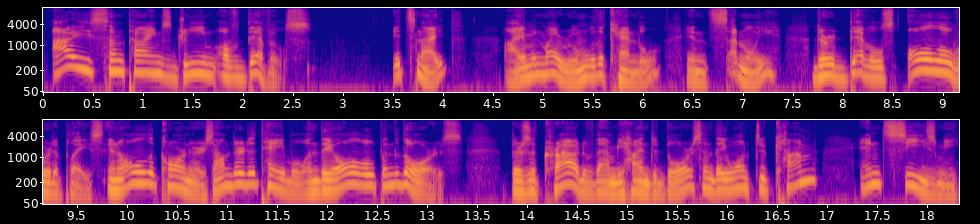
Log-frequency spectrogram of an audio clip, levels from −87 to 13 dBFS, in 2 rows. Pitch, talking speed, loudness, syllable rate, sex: 135 Hz, 170 wpm, -18 LUFS, 4.6 syllables/s, male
